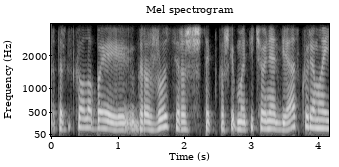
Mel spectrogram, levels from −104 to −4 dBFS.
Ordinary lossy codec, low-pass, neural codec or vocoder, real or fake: Opus, 24 kbps; 3.6 kHz; vocoder, 22.05 kHz, 80 mel bands, Vocos; fake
